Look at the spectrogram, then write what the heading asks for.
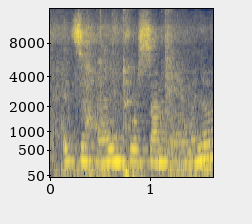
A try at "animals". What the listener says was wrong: They're animals. Animals. You were saying it backwards. Animals.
